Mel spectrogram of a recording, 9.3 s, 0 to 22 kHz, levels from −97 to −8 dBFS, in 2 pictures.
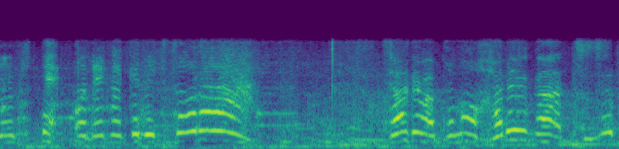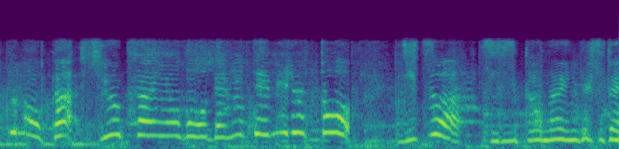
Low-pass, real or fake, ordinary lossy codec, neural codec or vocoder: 7.2 kHz; fake; Opus, 32 kbps; codec, 16 kHz, 4 kbps, FreqCodec, smaller model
